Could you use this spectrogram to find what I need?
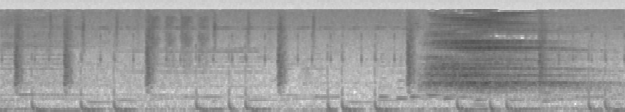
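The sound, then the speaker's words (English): A faint, deep breath, heard as a soft, airy rush of air in the last seconds, over a quiet, regularly pulsing background. “I'm gonna just take a deep breath with you. Just breathe in everything I just said.”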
